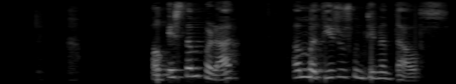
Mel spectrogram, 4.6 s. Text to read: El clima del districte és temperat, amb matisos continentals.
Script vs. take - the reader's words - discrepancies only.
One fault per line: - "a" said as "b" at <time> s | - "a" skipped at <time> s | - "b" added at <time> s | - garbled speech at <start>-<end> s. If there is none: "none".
- "clima del districte" skipped at 1.6 s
